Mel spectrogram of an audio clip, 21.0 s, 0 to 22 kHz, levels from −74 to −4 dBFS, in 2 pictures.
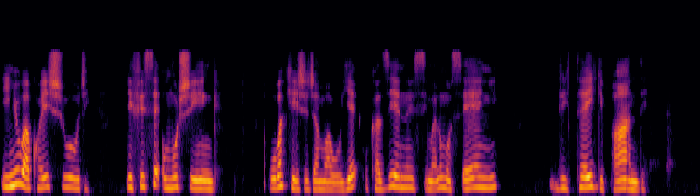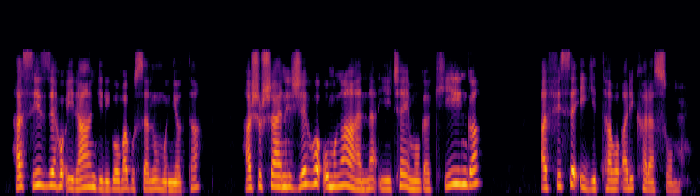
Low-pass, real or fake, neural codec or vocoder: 7.2 kHz; fake; codec, 16 kHz, 0.8 kbps, ZipCodec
